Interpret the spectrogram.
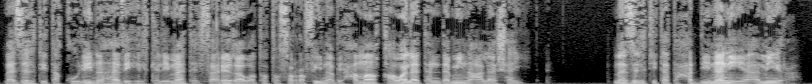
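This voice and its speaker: A man's voice: sits low, a little fast, darkish tone, no echo. Man reading as a stern but tender young nobleman. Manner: trying to sound stern.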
